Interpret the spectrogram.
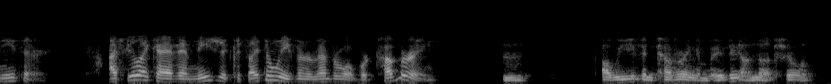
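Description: From start to finish, the speech was carried by the GSM full-rate codec, consistent with 13 kbps, which models the vocal tract and drives it with a sparse pulse excitation and limits the band to 200 Hz to 3.5 kHz. The result is a muffled, plainly buzzy, gravelly roughness.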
